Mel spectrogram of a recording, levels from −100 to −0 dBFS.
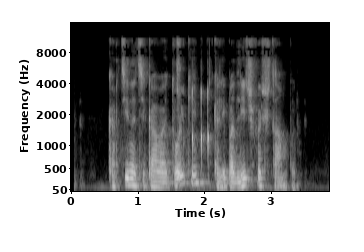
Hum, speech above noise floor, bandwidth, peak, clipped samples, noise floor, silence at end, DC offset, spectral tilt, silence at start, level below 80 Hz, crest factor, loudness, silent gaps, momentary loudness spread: none; 34 dB; 11.5 kHz; -14 dBFS; under 0.1%; -63 dBFS; 0.45 s; under 0.1%; -5.5 dB/octave; 0.55 s; -60 dBFS; 16 dB; -29 LUFS; none; 13 LU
